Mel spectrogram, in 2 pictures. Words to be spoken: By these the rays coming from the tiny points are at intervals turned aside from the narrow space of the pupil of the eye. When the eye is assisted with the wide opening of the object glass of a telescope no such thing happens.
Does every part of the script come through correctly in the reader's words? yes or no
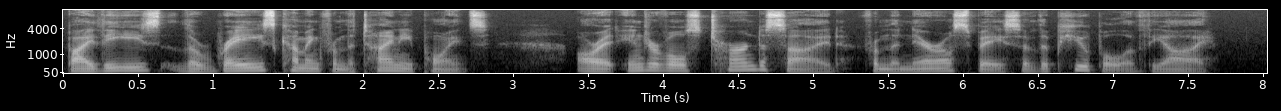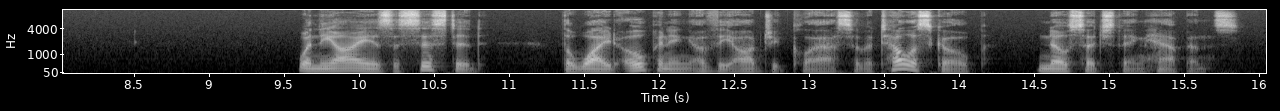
no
